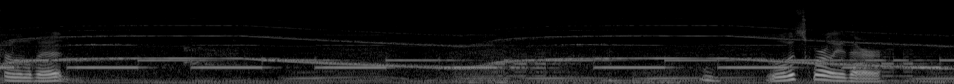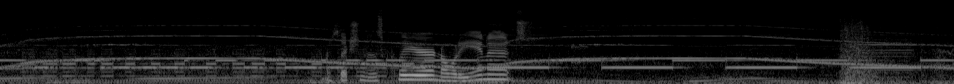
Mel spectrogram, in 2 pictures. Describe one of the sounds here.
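A police siren wails, rising and falling in a slow repeating cycle.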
